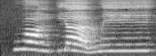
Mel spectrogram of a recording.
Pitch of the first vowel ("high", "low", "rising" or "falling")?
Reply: falling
